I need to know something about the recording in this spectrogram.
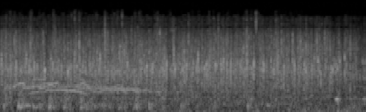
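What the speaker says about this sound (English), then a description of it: "Give him a huge round of applause." A graduation audience claps for a honoree, a fairly faint, distant wash of applause with crowd noise and some voices over it.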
